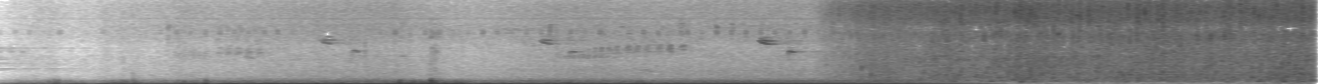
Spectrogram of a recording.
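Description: Steady low rumble of a narrowboat under way, with wind on the microphone, giving way about ten seconds in to the rushing of turbulent, churning water.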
